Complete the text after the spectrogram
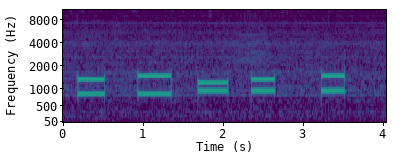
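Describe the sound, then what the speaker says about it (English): Five separate telephone keypad DTMF dialing tones, each a steady two-pitch beep lasting about a third of a second, spaced by short pauses over a quiet background. "On a keypad, specific frequencies were assigned to the horizontal axis and the vertical axis, so that each button was uniquely identifiable by the combination of two tones"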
